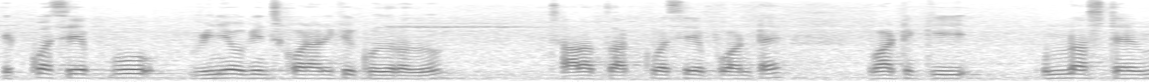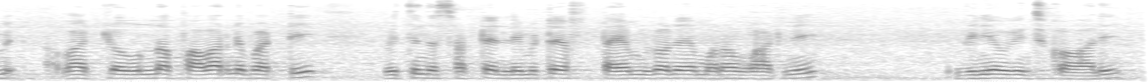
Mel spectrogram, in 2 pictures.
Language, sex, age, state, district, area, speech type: Telugu, male, 18-30, Telangana, Nirmal, rural, spontaneous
